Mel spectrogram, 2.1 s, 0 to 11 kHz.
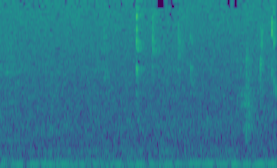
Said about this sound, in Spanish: Jueves nublado y con pronóstico de lluvia aquí en la capital cubana, así que no voy a revolver mucho al café porque está bien tomarse un sorbito caliente y amargo en este 6 de octubre de 2022. Allá voy.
